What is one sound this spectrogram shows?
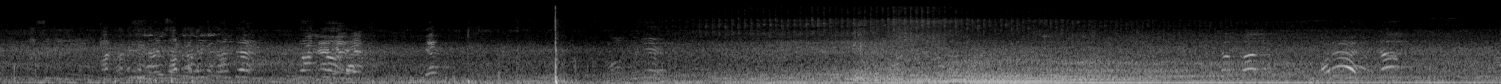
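Men shout to each other from across an outdoor pitch.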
